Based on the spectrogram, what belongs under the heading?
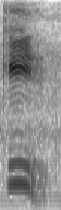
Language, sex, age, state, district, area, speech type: Tamil, female, 30-45, Tamil Nadu, Chengalpattu, urban, read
